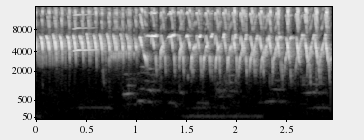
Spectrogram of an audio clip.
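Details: Canaries duelling in song, a lure for training competition birds: a fast, even, high trill that shifts after one second into dense rapid chattering notes, all very high and bright, with no other sounds.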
